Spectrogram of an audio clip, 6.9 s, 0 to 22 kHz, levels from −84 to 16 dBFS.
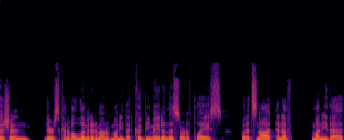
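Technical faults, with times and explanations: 5.83–6.24 s, rebuffering stall: the player ran out of buffered audio, adding 0.40 s of flat waveform and blank spectrogram before speech resumes seamlessly.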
